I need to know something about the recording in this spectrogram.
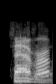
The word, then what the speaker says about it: Favreau: I said his name wrong. Favreau? Favreau, that's it.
